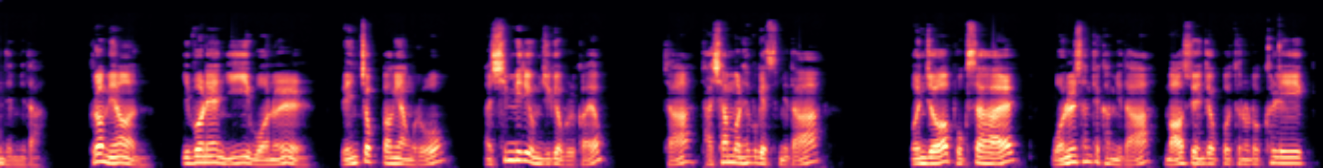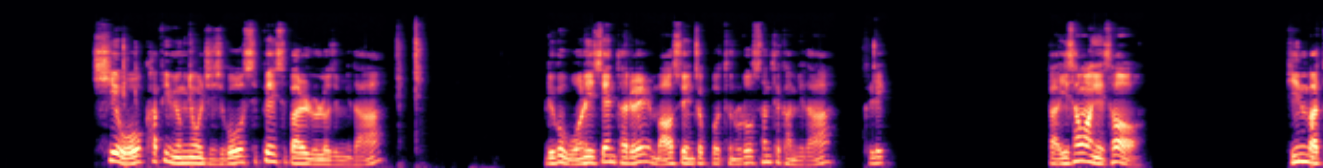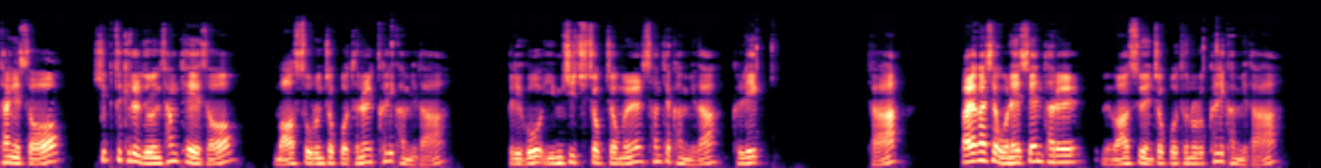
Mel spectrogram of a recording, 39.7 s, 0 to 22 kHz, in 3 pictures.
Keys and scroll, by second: 14.5-15.1 typing, 17.2 space.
